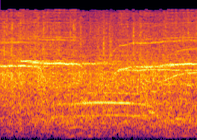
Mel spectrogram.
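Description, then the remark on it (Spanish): A large crowd in a bullring at the Jaén fair applauds steadily, giving the bull an ovation after it falls to a sword thrust, a dense, sustained wash of clapping with faint voices mixed in, continuous and fairly loud throughout. “Pues se va a llevar una ovación el toro, ¿eh?”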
